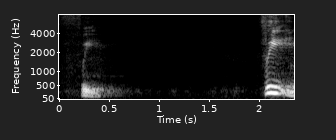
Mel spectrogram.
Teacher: bibir bawah bertemu gigi seri atas jangan dibalik perut bibir atas ketemu gigi seri bawah itu terbalik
